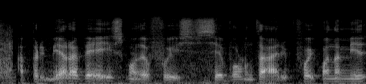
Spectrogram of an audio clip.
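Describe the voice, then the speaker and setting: Here a man speaks at a moderate pace. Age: 60s. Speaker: retired security consultant and volunteer storyteller. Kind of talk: interview testimony.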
